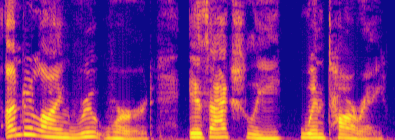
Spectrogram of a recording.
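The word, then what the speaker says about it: venire: root word is actually winar the V is pronounced like a w in Latin and it means to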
